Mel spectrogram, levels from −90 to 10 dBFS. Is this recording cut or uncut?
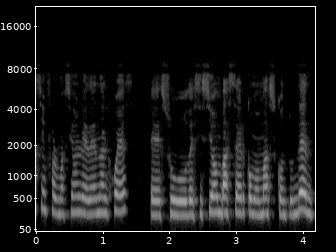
uncut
